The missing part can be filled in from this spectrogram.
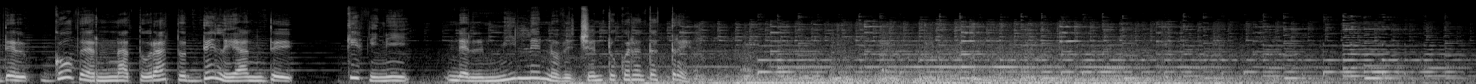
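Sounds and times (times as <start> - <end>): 
speech: 0.0 - 7.2
train rolling along rails with heavy rumble: 3.5 - 14.7
sustained metallic whining tones of a train: 3.6 - 14.7.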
